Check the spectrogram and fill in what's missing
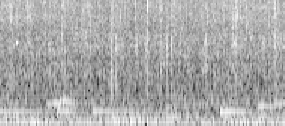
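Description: Garlic sizzling in oil in a frying pan over medium heat, cooked for a spicy stir-fried konjac dish; a steady, close, even frying hiss runs throughout with no talk.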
